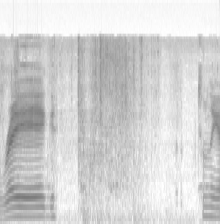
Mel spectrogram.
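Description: A metal filing cabinet drawer slides open.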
